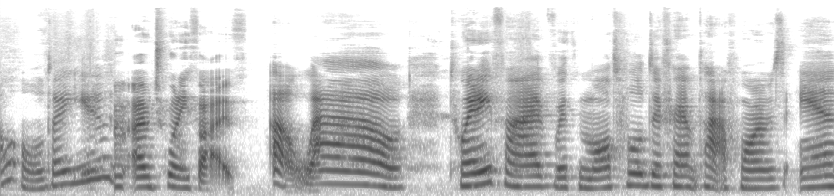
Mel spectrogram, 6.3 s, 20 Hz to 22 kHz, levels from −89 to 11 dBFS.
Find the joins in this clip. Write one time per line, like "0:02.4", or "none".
0:00.9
